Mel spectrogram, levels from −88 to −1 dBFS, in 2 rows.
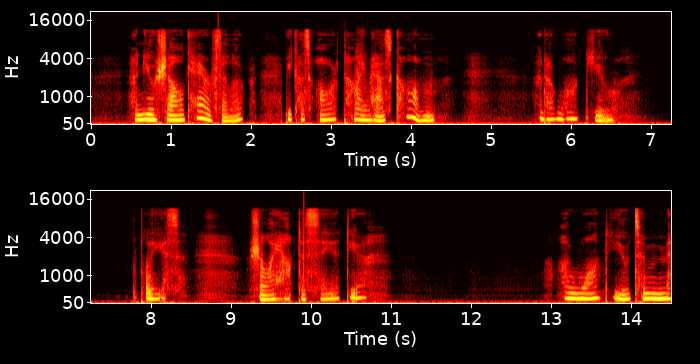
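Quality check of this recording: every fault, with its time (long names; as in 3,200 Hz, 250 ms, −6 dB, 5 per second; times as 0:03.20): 0:01.59: click
0:03.17–0:03.57: clipping −22 dBFS
0:09.91: click −10 dBFS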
